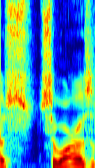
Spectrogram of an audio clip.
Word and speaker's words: saguaro: The giant saguaro cactus. – Saguaro. – Saguaro cactus. – Silence. G is silent.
